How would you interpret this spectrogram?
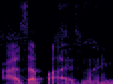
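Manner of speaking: soft Australian "Rise up lights, mate", run together; Australian accent. Shown as a demonstration. Showing a friend the trick, Australian accent. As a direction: blend "Rise up lights" into Australian razor blades. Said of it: "teach somebody an Australian accent".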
